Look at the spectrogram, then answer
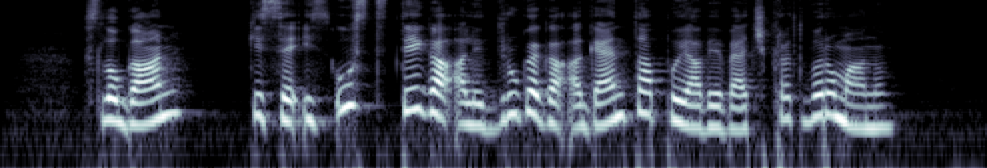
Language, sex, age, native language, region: Slovenian, female, 18-29, Slovenian, Drava region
